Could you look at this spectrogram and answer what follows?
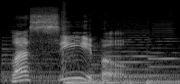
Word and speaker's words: placebo: after me Placebo H the stress is on the middle syllable placeo okay very good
